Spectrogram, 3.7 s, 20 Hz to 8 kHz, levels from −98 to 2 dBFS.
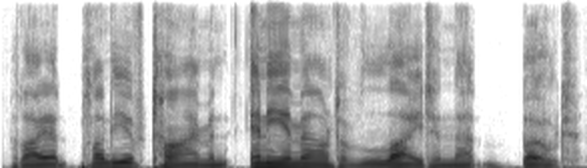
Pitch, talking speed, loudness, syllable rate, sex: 115 Hz, 230 wpm, -18 LUFS, 4.9 syllables/s, male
